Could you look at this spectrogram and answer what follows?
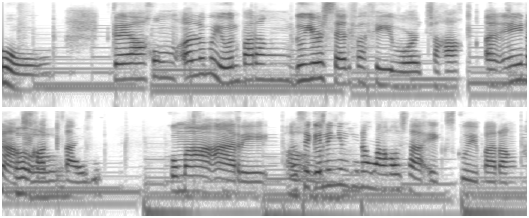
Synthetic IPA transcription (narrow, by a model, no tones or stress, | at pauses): ʔoʔ | kɐjakʊŋʔɐlɐmːojonpaːɾɐŋd̪ujɔɹsɛlfɐfejvɔɹt͡ʃɐkaʔɐjonɐkɐt̪t̪aj | kʊŋmɐːaːʔaːɾɛʔkɐsɛɡɐno̞njʊŋɡɪnɐwaːko̞sɐʔɛk̚skoɛpaːɾɐŋ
